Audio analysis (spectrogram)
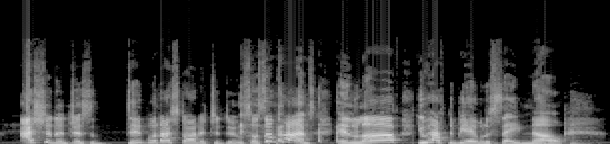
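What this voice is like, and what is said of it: Yelling, loud voice. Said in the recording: “Why are you yelling?”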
